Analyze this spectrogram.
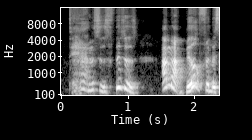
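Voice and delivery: high, exasperated giving up; mock despair. Viewer acting out giving up on hammering, exasperated. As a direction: groan it like the job beat you. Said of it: "you're like".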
